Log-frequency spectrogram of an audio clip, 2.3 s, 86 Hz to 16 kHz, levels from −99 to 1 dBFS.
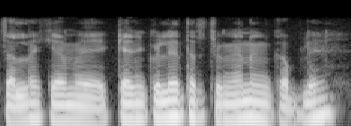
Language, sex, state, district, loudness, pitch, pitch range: Wancho, male, Arunachal Pradesh, Longding, -14 LUFS, 110 Hz, 105-120 Hz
